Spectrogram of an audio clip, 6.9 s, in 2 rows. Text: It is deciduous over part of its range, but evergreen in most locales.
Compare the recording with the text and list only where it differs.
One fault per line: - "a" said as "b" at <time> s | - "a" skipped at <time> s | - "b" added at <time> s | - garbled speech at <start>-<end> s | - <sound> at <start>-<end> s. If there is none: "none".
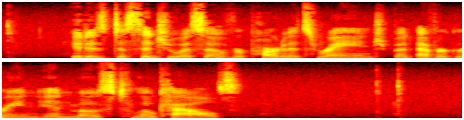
- "of" skipped at 2.1 s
